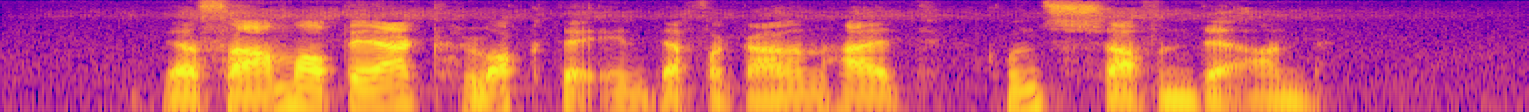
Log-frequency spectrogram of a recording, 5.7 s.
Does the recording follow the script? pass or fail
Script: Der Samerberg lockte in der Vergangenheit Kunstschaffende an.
pass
